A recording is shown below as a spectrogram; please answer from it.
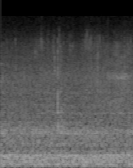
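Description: Steady low background hum, with one faint click a little under a second in.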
